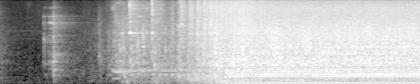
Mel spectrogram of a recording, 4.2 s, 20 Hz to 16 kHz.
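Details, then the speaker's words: Craftsman mower, Briggs Quantum 128T02, after removing a nest and fixing the auto choke vane position: a few sputters, then an even, steady putter; the choke now turns off and it runs well, with only a slight occasional stutter. "thank you that was much better the choke sounds like it is turning off now the engine is running well"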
